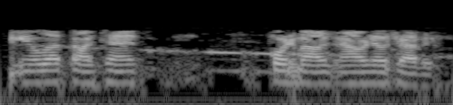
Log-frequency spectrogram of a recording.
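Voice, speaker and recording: A man's voice: a little high, level tone, quick pace, gravelly. A man working as a police officer, radioing terse, clipped pursuit updates over a two-way radio. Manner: clipped, procedural phrasing. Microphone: police radio handset. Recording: tinny, noisy police radio transmission.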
